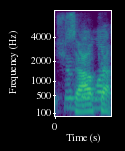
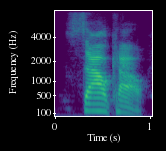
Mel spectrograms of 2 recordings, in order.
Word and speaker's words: Salchow: Sow cow. SALCHOW. I might have pronounced it a little off, but sow cow.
